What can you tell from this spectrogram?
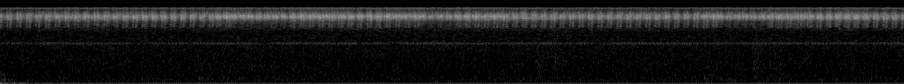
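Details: Crickets chirping in a field: a dense, high, shimmering chorus of rapid pulsed trills that holds steady throughout, with a faint, thin, constant lower tone running underneath and no other clear sounds.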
